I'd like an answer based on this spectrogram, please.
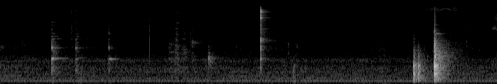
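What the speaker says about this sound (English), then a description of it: "let's mix our evaporated milk with our salt, sugar," Evaporated milk, salt, sugar and butter are mixed in a bowl, heard as scattered utensil clinks and taps against the dish, sparse at first then a sharper cluster near the end, with no talking.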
